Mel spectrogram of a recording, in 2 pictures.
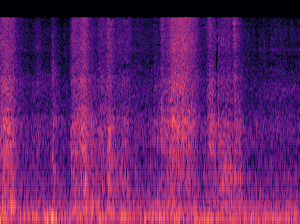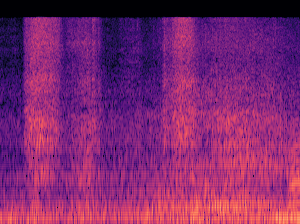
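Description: A hoe scraping through sand and cement mortar in a mixing box, one stroke about every second or so, over the steady low hum of a car engine running.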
